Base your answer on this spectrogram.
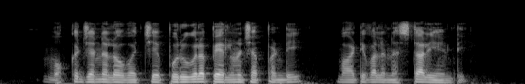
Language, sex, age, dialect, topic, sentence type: Telugu, male, 18-24, Utterandhra, agriculture, question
